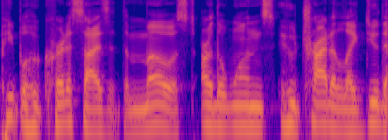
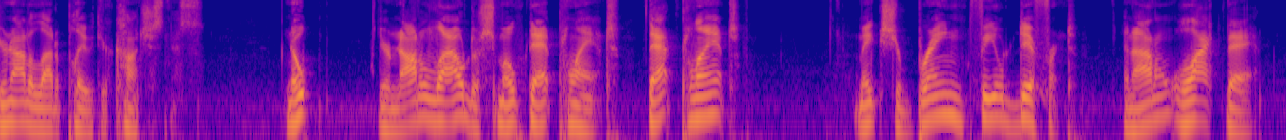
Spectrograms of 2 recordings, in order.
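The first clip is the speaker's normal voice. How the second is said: put-on southern-accented drawl. Voicing what the government says, in a put-on southern accent. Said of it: "I gave it a southern accent".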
